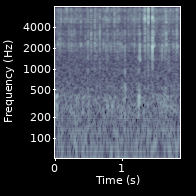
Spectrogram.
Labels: {"label": "ambient", "recorder": "HydroMoth"}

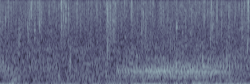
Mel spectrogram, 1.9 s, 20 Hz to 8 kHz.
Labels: {"label": "biophony, croak", "recorder": "SoundTrap 500"}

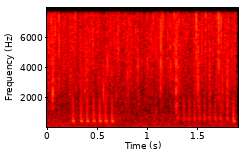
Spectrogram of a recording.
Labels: {"label": "biophony, rattle response", "recorder": "SoundTrap 500"}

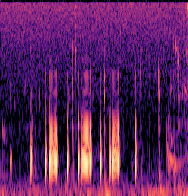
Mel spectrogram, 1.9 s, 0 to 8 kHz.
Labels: {"label": "biophony, knock croak", "recorder": "SoundTrap 300"}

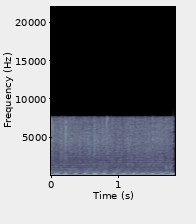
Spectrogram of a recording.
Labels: {"label": "anthrophony, boat engine", "recorder": "SoundTrap 500"}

